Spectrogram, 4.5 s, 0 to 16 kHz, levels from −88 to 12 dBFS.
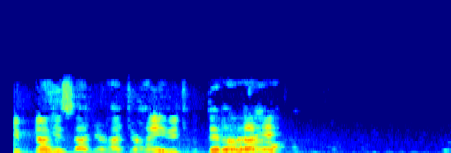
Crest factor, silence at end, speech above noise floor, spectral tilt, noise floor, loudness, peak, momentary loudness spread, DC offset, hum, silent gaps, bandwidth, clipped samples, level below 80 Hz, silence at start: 20 dB; 1.75 s; 49 dB; -5 dB/octave; -69 dBFS; -20 LUFS; -2 dBFS; 13 LU; under 0.1%; none; none; 8 kHz; under 0.1%; -60 dBFS; 0.15 s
